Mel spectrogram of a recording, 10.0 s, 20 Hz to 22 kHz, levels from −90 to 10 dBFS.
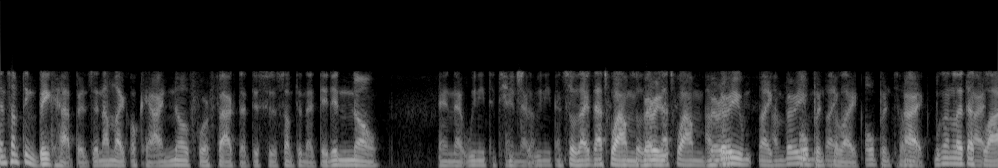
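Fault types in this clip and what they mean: AMR comfort noise: for 400 ms from 3.98 s, real background gives way to steady, smooth synthetic hiss. Unlike a dropout, the gap is filled rather than silent.
doubled audio track: from 5.04 s to the end, a dry copy trails roughly 0.7 s behind, a few dB quieter, likely from a slower second path. Unlike echo, it has no decay.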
